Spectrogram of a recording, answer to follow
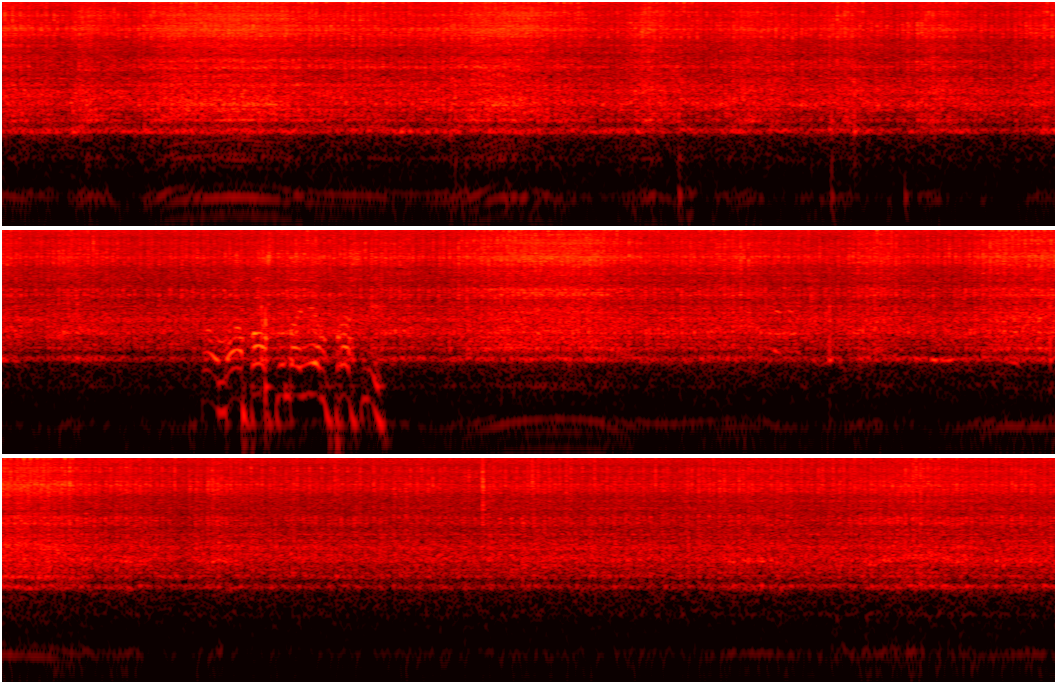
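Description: Ural sidecar motorcycle's flat-twin engine running at low revs while it rolls slowly over rough grass. About halfway through comes a louder passage of about two seconds with a changing pitch.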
